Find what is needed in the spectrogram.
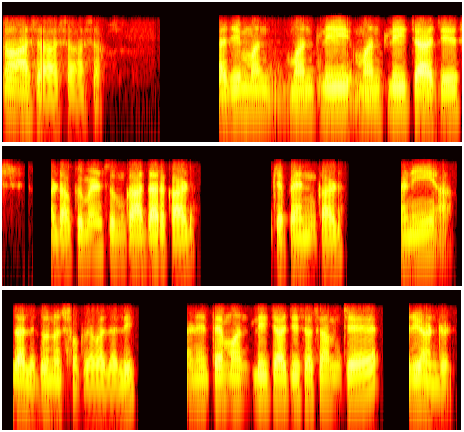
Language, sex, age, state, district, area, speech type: Goan Konkani, male, 18-30, Goa, Bardez, urban, conversation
